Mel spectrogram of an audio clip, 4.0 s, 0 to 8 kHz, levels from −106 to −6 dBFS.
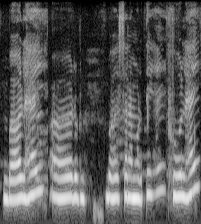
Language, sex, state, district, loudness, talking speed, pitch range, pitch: Bajjika, female, Bihar, Vaishali, -22 LUFS, 135 wpm, 235-275 Hz, 245 Hz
